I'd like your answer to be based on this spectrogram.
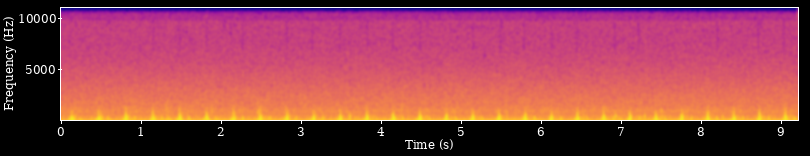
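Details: Heartbeat recorded during pressure and breath holds: fast thumps over a steady low hum with slightly uneven spacing; occasional skipped beats.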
